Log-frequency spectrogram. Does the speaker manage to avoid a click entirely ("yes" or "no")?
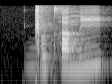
no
